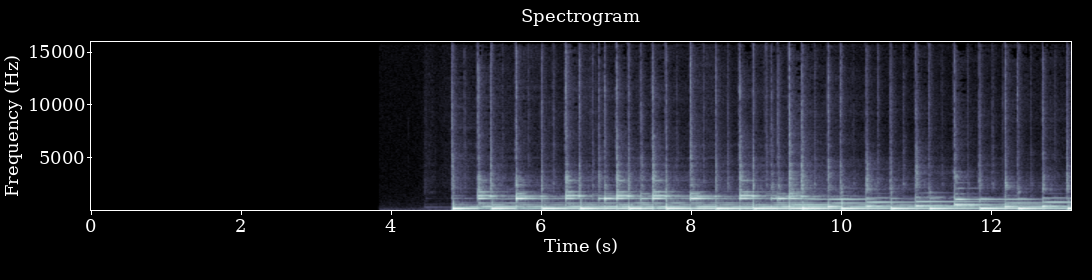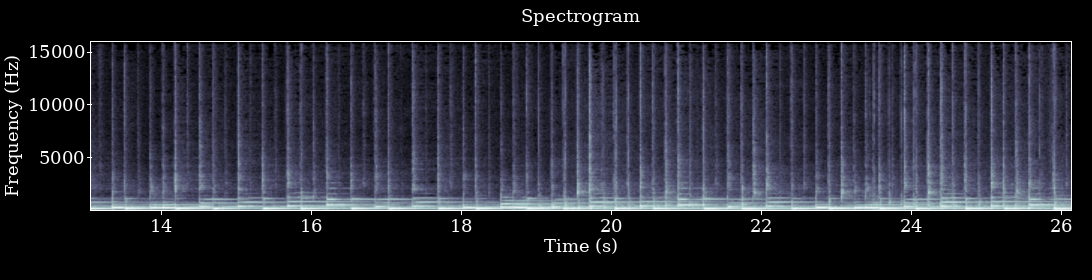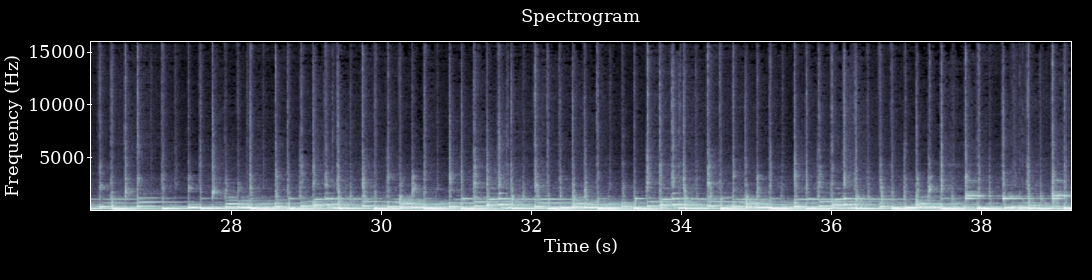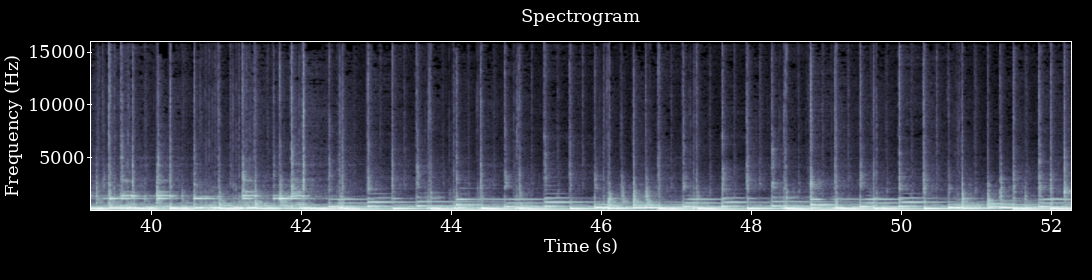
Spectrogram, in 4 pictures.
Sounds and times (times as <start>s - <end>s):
Percussion: 4.5s - 52.2s.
